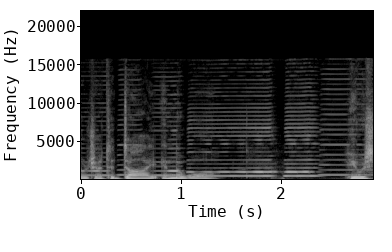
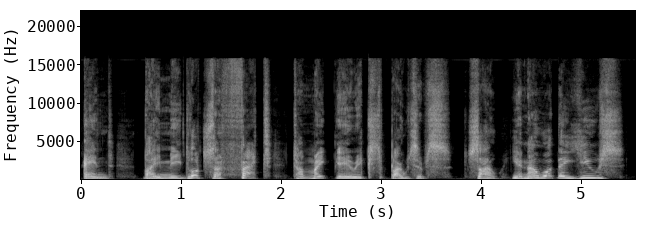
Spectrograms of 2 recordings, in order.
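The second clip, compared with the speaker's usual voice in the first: lively, wide-eyed working-class lad spinning war tales; excitable storytelling with big pitch leaps; eager young Cockney recruit; 4 semitones higher than usual. Acted. Horace telling Elsie gruesome war stories, eager and excitable.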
